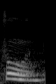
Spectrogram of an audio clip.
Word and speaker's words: Phuong: So I would say you would spell it like typhoon. So Phuong. – Oh, Phuong? – Phuong, like typhoon.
